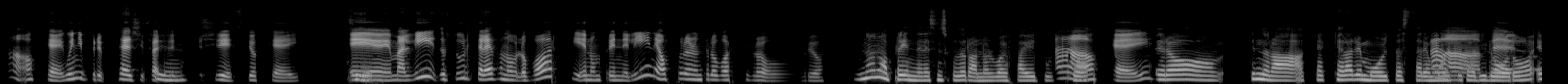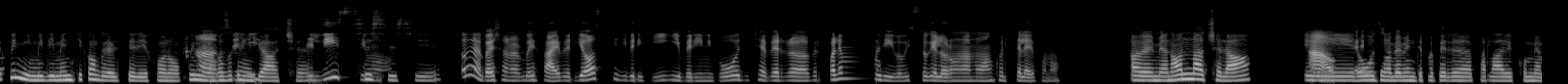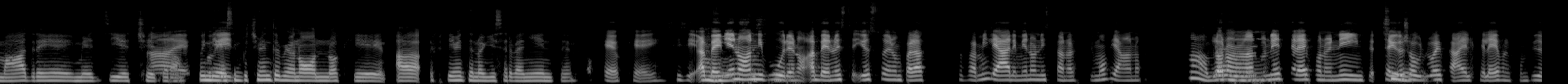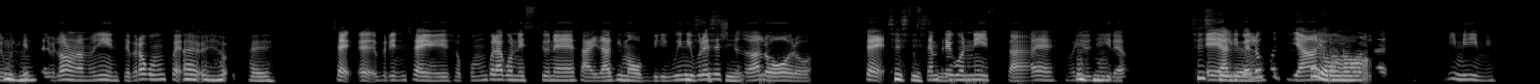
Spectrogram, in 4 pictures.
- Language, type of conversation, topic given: Italian, unstructured, Quale invenzione tecnologica ti rende più felice?
- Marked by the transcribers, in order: "cioè" said as "ceh"; distorted speech; "Cioè" said as "ceh"; "cioè" said as "ceh"; unintelligible speech; "Okay" said as "kay"; "cioè" said as "ceh"; "cioè" said as "ceh"; other background noise; "cioè" said as "ceh"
